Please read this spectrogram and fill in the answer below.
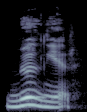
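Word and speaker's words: Mjölnir: تلفظ اسمش یه ذره سخته تلفظ درستش اینه مولنیر.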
